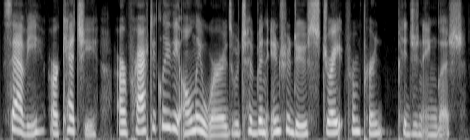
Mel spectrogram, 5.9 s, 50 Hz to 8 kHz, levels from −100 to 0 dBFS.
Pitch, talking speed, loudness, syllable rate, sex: 230 Hz, 165 wpm, -21 LUFS, 5.6 syllables/s, female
